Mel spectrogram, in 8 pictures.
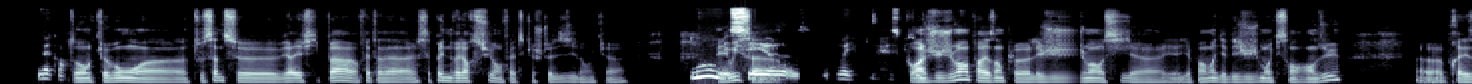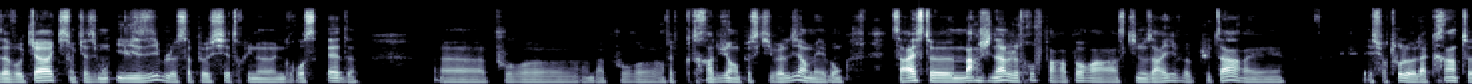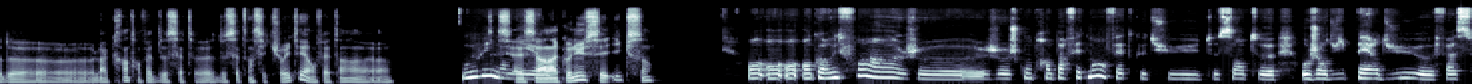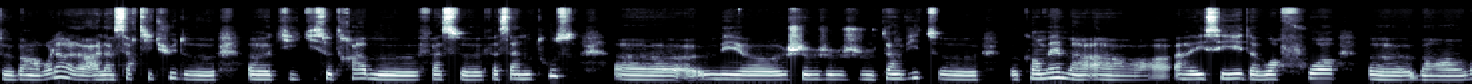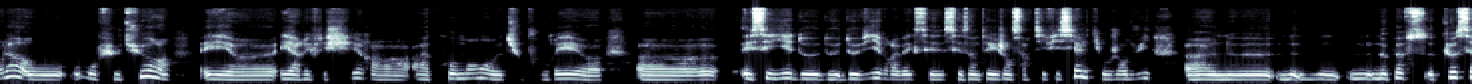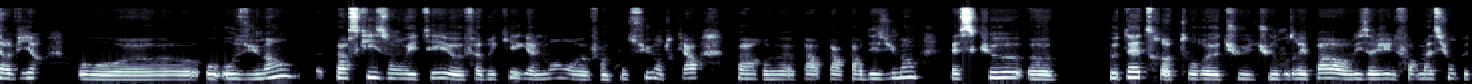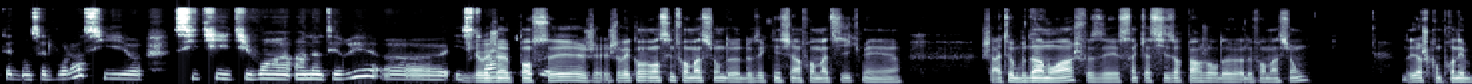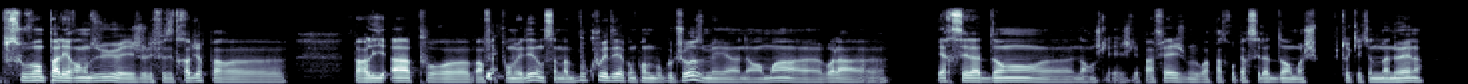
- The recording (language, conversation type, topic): French, advice, Comment puis-je vivre avec ce sentiment d’insécurité face à l’inconnu ?
- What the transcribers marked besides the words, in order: tapping; other background noise; stressed: "aide"; stressed: "marginal"; drawn out: "de"; unintelligible speech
